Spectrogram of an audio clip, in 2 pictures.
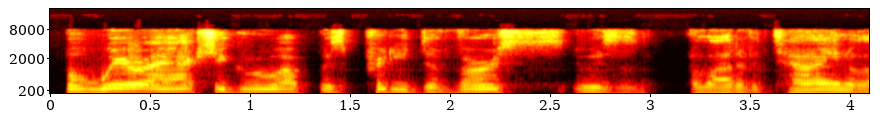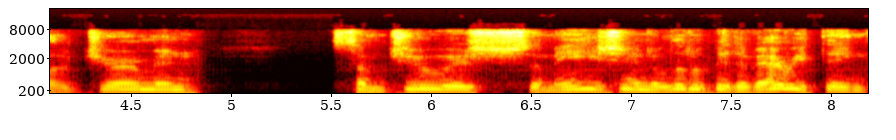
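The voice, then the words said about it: New York accent. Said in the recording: “we grew up as New Yorkers ... it sounds like from your accent anyway”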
